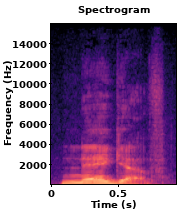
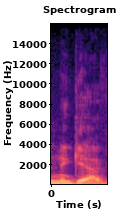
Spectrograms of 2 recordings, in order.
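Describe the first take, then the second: First: The stress is on the first syllable. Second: The stress is on the last syllable. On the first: The speaker calls it right. "it's the Negev" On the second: The speaker calls it wrong. "it's not the Negev"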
